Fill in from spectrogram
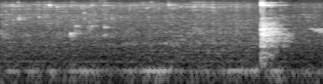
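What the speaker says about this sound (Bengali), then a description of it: "এবার আমি এর মধ্যে এক বাটি জল অ্যাড করে দিচ্ছি।" A bowl of water is poured into a pan of bata fish curry, a short splashing gush near the end over a low, bubbling simmer.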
